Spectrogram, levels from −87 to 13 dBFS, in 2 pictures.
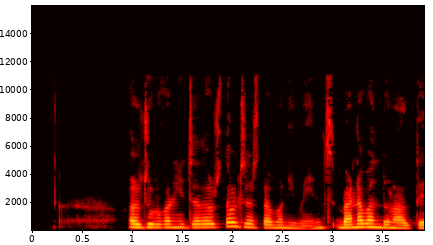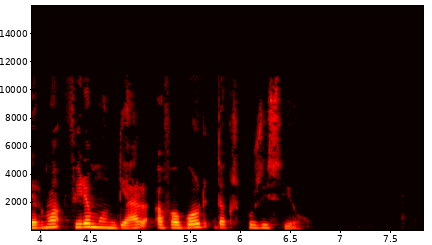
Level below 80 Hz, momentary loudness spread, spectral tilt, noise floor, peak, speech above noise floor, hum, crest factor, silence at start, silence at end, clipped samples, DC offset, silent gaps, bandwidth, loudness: -80 dBFS; 13 LU; -6.5 dB/octave; -83 dBFS; -4 dBFS; 58 dB; none; 22 dB; 1 s; 1.25 s; under 0.1%; under 0.1%; none; 11.5 kHz; -25 LUFS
